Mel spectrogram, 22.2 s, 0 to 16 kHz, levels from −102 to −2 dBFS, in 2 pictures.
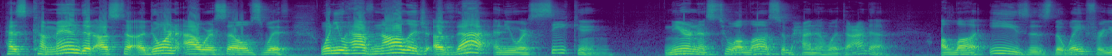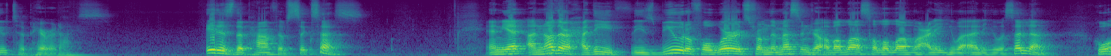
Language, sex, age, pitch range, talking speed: English, male, 40-59, 110-155 Hz, 135 wpm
